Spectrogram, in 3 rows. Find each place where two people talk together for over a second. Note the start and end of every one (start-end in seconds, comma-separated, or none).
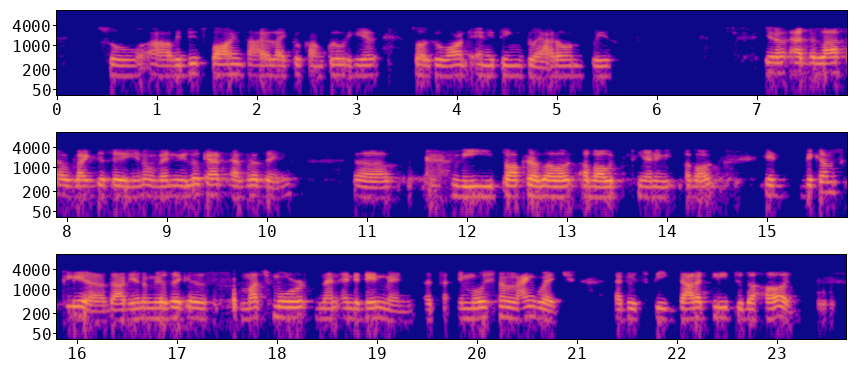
none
